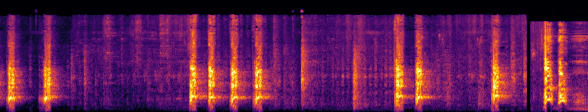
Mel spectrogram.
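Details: Loud dog barking from a compilation of various dogs: clusters of sharp barks, a couple at the start, then a rapid run of five, more pairs later, a scrappy flurry to close, separated by near-silent pauses.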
